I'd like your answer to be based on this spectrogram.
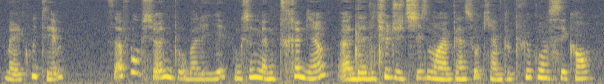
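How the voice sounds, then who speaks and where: A woman's voice: a little high, a little fast, a little mellow, soft background music. A young woman from southern France with a southern French accent, chatting casually through a makeup tutorial, rambling with many fillers and asides. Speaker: beauty vlogger.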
